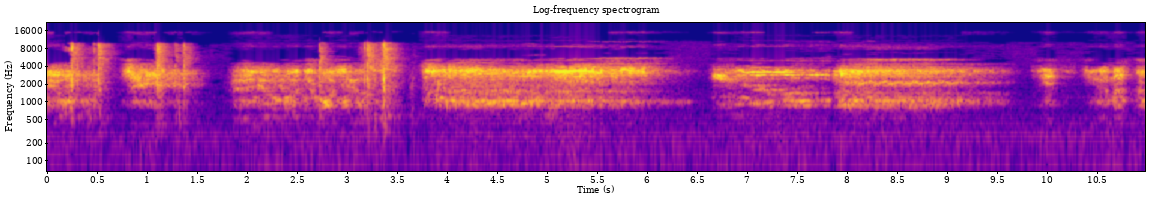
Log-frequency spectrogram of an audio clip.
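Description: Electronic toy sounds from the DX Delta Rise Claw's small built-in speaker, thin and tinny: a short voice callout and several sharp clicks in the first few seconds, then long stretches of music and effects with brief gaps.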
